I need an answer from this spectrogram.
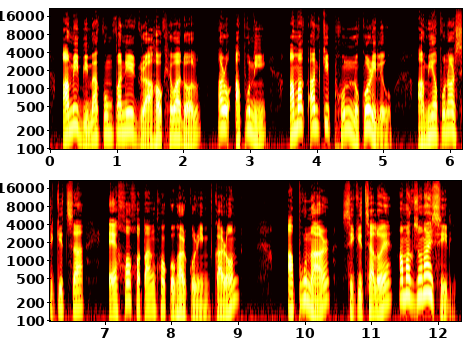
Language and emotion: Assamese, surprised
